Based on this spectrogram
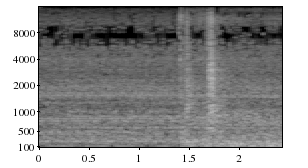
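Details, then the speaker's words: Home boiler, TT thermostat terminals jumpered: low circulator pump hum, then after a short delay a soft whoomp and deeper steady roar as burner lights cleanly and keeps firing; normal ignition. "Now boiler's running. That pump just turned on, and there will be a quick delay, and then this will fire down here. And there we go."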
